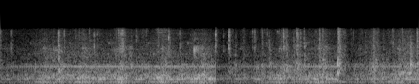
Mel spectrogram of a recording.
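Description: Irregular clicks and rattles of cables and plastic connectors being handled against the sheet-metal frame of a desktop computer case.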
